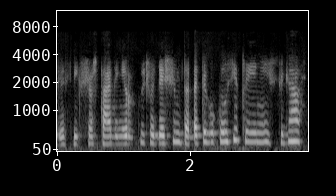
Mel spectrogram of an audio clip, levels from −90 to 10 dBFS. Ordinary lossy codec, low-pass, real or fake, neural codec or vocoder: MP3, 48 kbps; 7.2 kHz; fake; codec, 16 kHz, 2 kbps, X-Codec, HuBERT features, trained on general audio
